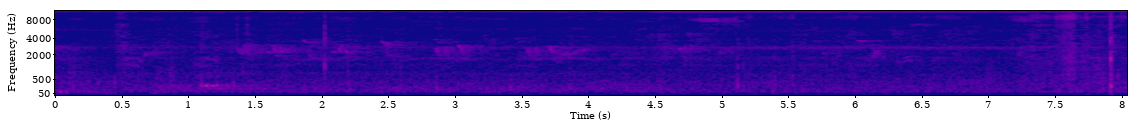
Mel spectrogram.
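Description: Faint outdoor ambience: scattered short bird chirps over a steady high-pitched insect drone, with a few light clicks near the end.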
